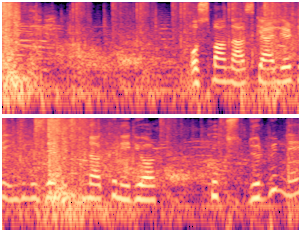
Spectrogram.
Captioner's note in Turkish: Silah sesleri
